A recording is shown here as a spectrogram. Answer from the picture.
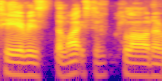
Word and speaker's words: Klarna: And I think the biggest difference here is the likes of Klarna or Kaylana, depending on how you pronounce it. Who pronounces it Kaylana? Oh, people do. Wrong. It's very wrong. Klarna.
